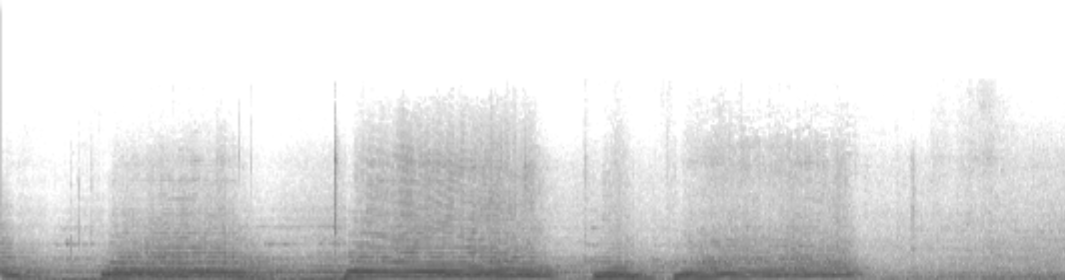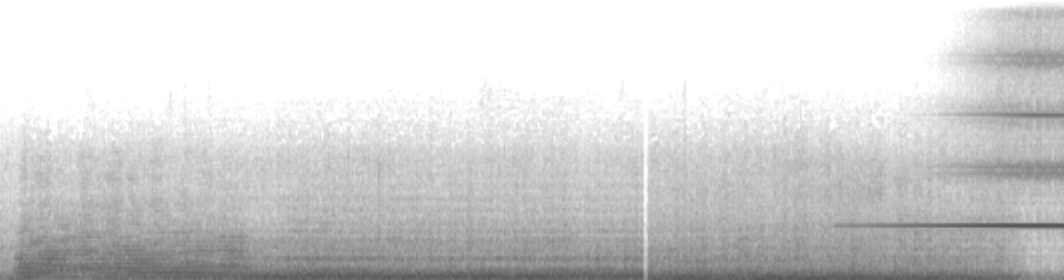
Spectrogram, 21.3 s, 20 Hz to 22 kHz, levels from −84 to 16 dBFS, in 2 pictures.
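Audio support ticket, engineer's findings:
Loudspeaker feedback squeal, 18.97 s to end of clip. Mic picking up its own speaker; 4.3 kHz tone swells over roughly 2 s to programme level.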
